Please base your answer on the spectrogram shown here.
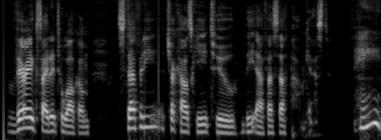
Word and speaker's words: Czajkowski: And I'm like, it's always been a conversation starter, but I'm in telling people how to say it. It's just like Czajkowski, which was like what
